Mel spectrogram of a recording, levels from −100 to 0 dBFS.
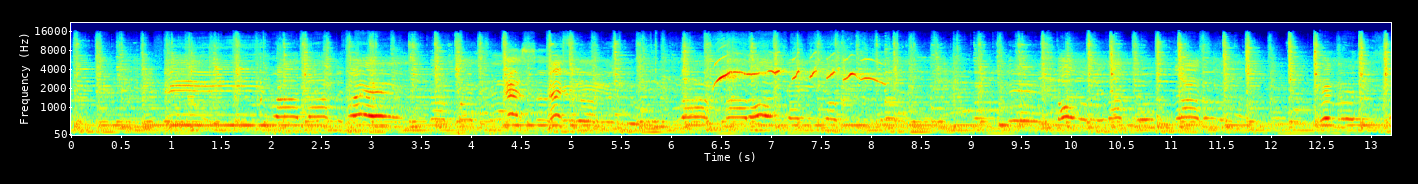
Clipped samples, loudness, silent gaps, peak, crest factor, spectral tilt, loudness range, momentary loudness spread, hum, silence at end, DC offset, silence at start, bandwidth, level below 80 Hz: under 0.1%; -19 LUFS; none; -2 dBFS; 18 dB; -2.5 dB/octave; 6 LU; 10 LU; none; 0 s; under 0.1%; 0 s; 16.5 kHz; -52 dBFS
